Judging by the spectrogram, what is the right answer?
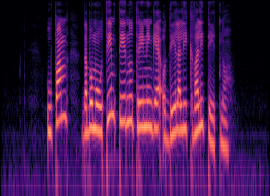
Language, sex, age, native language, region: Slovenian, female, 30-49, Slovenian, Central Slovenia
